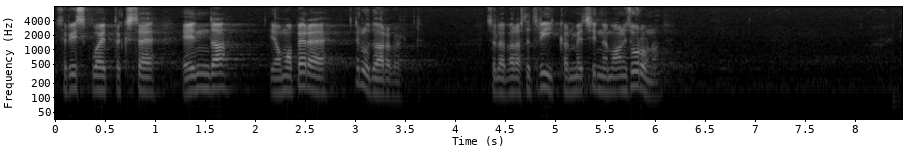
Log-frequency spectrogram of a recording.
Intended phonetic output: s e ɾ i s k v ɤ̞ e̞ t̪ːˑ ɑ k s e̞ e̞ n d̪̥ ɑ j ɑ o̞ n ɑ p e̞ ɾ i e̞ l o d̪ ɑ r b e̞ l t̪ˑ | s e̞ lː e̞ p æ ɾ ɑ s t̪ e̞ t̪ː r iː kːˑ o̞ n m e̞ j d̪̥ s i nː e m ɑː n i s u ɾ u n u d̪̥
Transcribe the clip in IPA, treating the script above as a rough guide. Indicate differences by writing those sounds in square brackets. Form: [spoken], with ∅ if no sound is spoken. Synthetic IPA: s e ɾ i s k v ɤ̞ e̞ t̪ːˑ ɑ k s e̞ e̞ n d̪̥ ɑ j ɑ o̞ [m] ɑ p e̞ ɾ [e] e̞ l [u] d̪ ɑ r [v] e̞ l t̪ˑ | s e̞ lː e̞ p æ ɾ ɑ s t̪ e̞ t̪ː r iː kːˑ o̞ n m e̞ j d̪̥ s i nː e m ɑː n i s u ɾ u n u d̪̥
